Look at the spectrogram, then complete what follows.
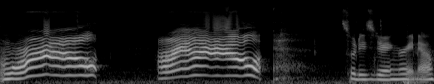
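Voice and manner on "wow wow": high, stretched, drawn-out shouted wow, pet voice. Showing viewers how the recording sounds, the speaker is imitating a loud pet. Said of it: "It sounds like this".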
